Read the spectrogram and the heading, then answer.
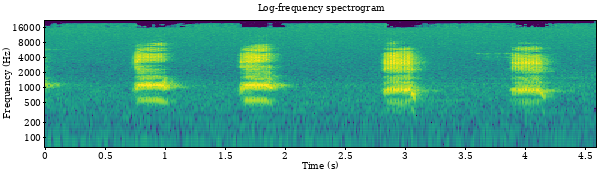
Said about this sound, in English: And they say the crow has the higher-pitched caw. The raven has the lower-pitched croak.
